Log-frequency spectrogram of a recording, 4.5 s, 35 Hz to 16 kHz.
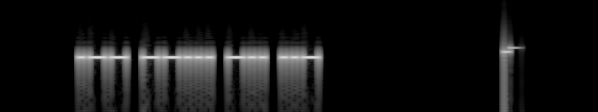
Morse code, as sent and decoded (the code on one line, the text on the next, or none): .-- --... -.. ..-
W7DU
